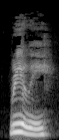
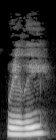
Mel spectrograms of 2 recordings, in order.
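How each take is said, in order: First: Really? said with a teasing smirk and a falling end. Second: Really? asked with a rising, hopeful lift; surprised question. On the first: Jared teasing Jensen back, smirking Really?. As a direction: let Really? drop down, knowing and playful. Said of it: "Jared says with a smirk". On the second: Jensen asks Jared in disbelief, a rising Really?. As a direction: let Really? climb up at the end in disbelief. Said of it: "Jensen asks". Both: A narrator's reading.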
